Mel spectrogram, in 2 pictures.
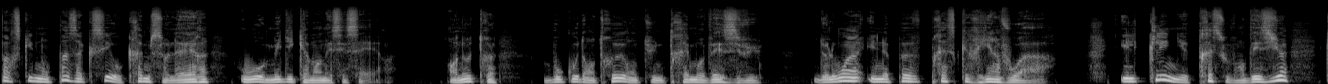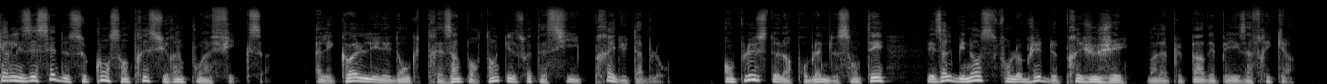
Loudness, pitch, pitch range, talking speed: -24 LUFS, 120 Hz, 100-140 Hz, 175 wpm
